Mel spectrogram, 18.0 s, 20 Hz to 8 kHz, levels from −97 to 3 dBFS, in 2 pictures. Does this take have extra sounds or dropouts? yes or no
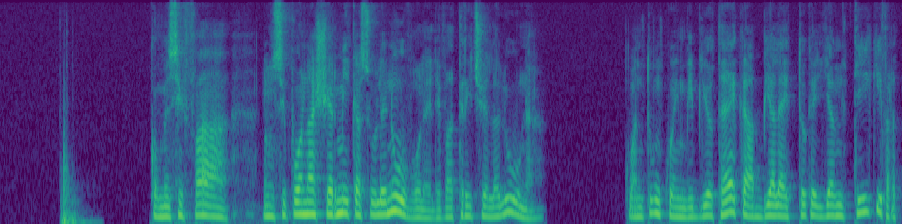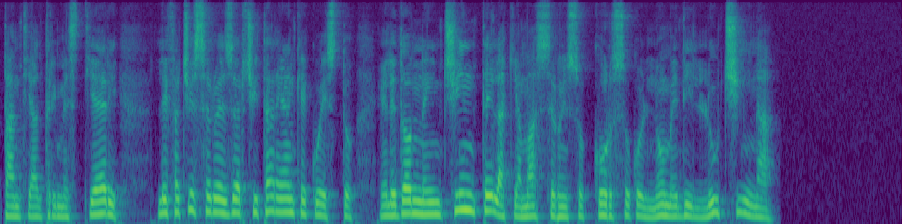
yes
